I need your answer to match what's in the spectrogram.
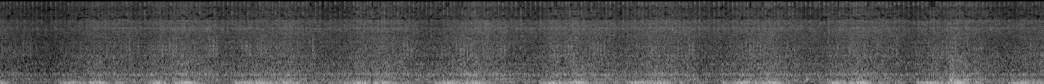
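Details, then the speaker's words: Engine with code P0400: idle lopes with a dull pulse about once a second over a steady hum while vacuum-leak tests change the idle. A vacuum leak was suspected. "It did change idle. Let me spray some brake cleaner over there."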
